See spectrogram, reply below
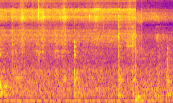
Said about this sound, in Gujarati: આપણે હવે આ રીતે આપણે હલાવ્યા જ કરવાનું છે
